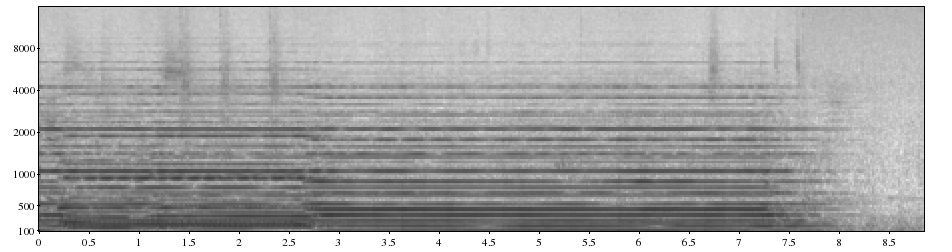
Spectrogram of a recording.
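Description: An organ plays loud sustained chords, then stops.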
